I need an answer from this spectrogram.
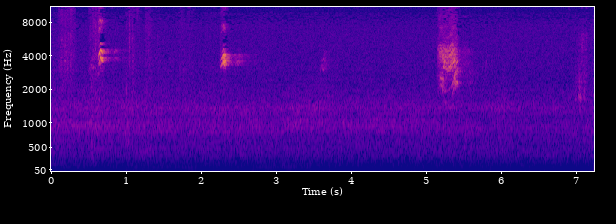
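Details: On a window sill, a squirrel panics as a cat walks nearby, giving sharp, high chirping alarm calls spaced a second or more apart over a steady hiss while climbing higher.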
